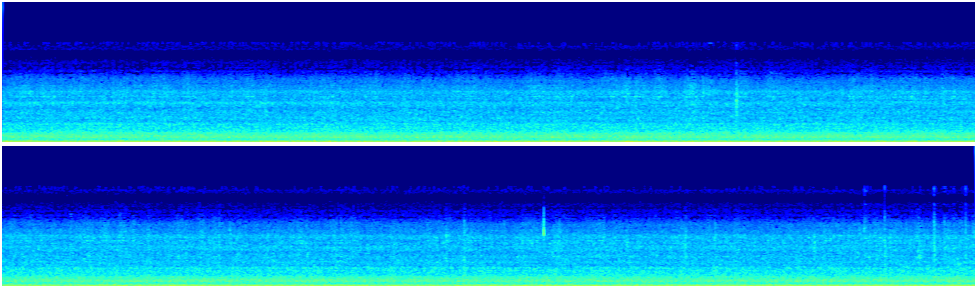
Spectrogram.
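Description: Steady low rumble and hum inside the carriage of a V/Line VLocity diesel railcar on the move, a little louder for a few seconds near the start.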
